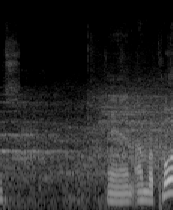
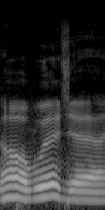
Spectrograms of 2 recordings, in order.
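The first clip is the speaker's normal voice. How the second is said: drawn-out whiny plea; mock begging; much slower than usual. Coach mocking reps who beg prospects, slow whiny plea. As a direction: stretch it out like begging. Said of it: "Begging and".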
